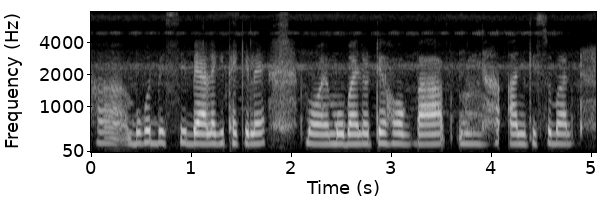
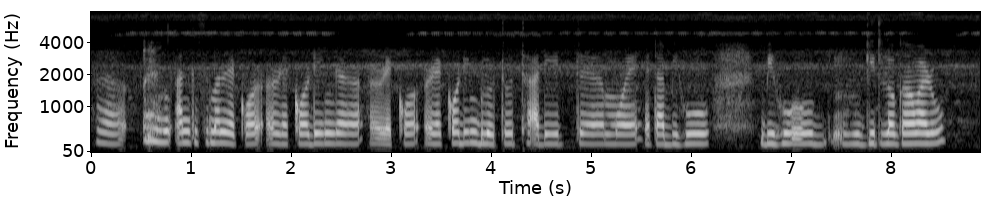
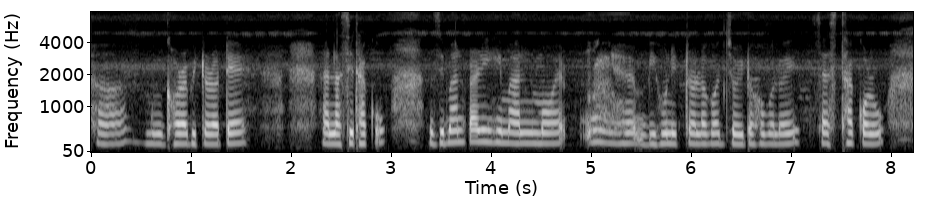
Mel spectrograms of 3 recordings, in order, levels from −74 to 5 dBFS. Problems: background sounds at intervals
